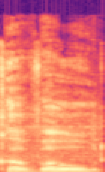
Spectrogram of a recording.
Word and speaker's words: kabod: And it's called kabode. And so, this Hebrew word can stand for glory, honor, splendor, wealth, health. And so, cavode is how it's pronounced.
